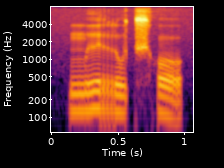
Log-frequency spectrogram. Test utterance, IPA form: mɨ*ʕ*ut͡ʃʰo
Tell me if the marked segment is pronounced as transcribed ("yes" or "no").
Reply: no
